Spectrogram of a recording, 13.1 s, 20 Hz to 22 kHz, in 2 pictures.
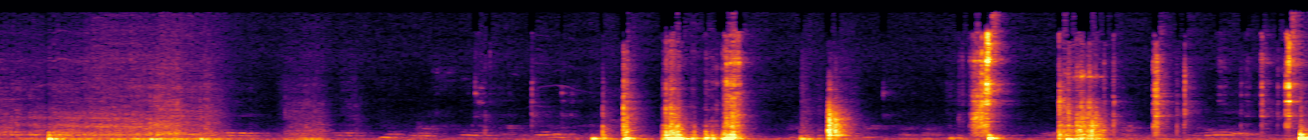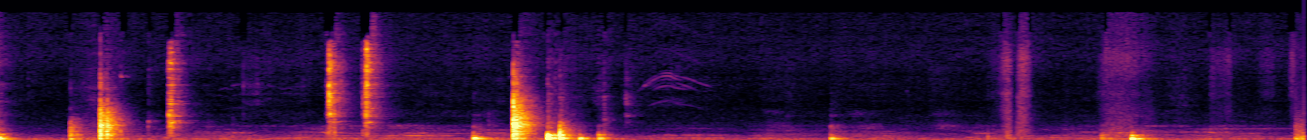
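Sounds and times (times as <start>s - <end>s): metal objects clinking together: 3.0s - 7.6s, 8.2s - 8.5s.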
